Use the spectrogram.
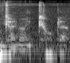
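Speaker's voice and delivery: barely voiced, very soft whisper; muttered aside. Fed-up extra to his neighbour, whispered aside. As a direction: whisper it under the breath.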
